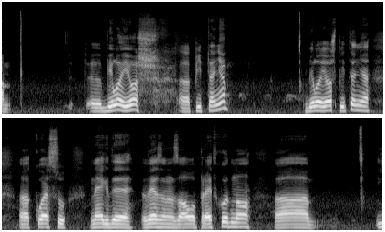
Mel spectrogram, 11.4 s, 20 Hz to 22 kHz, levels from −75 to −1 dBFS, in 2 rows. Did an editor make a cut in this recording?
no; 0 cuts

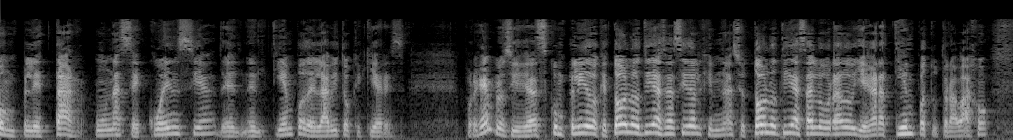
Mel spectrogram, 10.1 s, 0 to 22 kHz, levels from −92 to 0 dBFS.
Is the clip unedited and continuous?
yes; 0 cuts

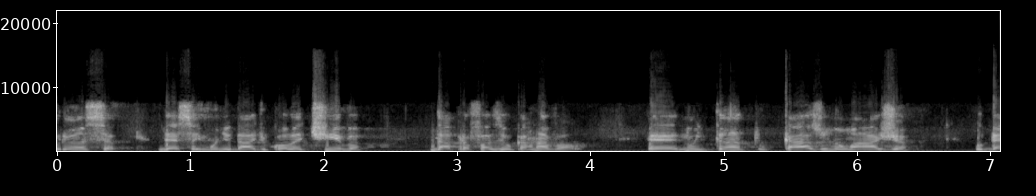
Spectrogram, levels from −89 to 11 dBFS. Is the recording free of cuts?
yes; 0 cuts

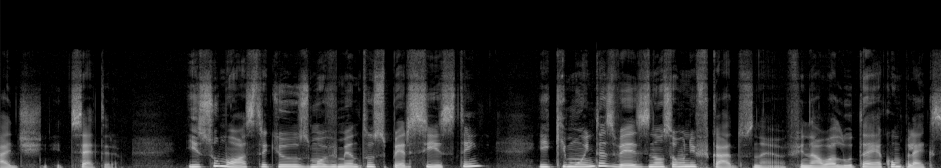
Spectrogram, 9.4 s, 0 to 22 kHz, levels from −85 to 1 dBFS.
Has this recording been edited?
no; 0 cuts

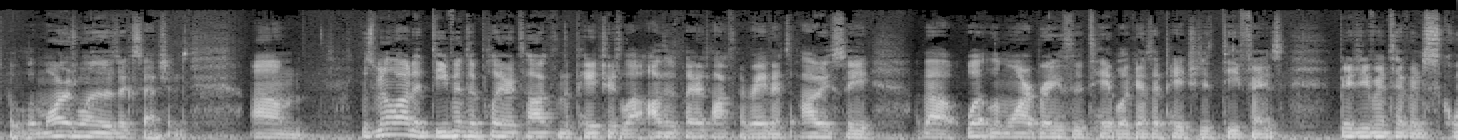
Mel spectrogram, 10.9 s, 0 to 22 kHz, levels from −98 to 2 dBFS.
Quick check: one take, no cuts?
yes; 0 cuts

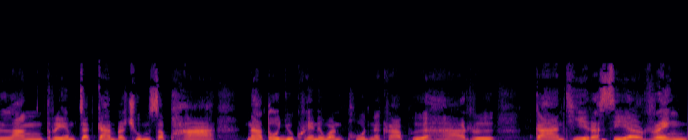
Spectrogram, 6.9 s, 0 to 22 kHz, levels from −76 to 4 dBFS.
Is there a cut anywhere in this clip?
no; 0 cuts

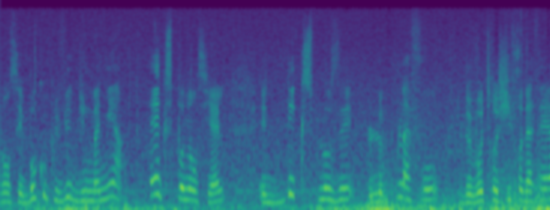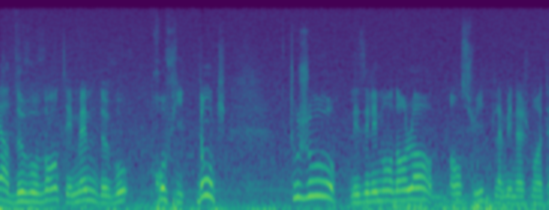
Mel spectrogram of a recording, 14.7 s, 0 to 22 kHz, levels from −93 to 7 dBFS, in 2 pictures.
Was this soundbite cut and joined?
yes; 1 cut; at 13.3 s

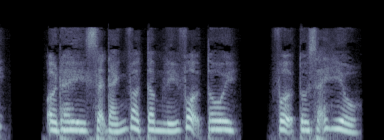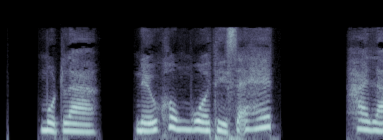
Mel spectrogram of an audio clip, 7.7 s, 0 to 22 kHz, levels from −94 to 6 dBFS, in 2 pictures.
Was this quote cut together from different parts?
no; 0 cuts

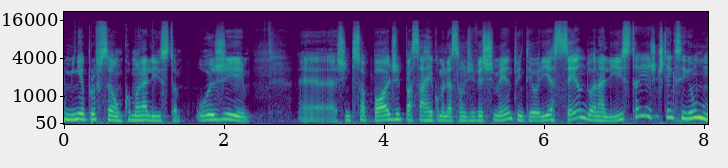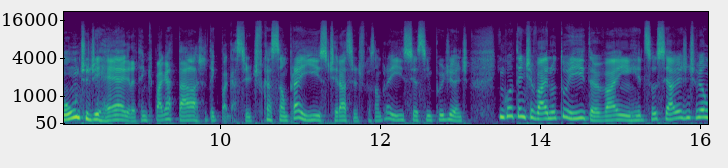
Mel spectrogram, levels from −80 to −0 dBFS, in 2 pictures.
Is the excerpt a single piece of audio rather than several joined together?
yes; 0 cuts

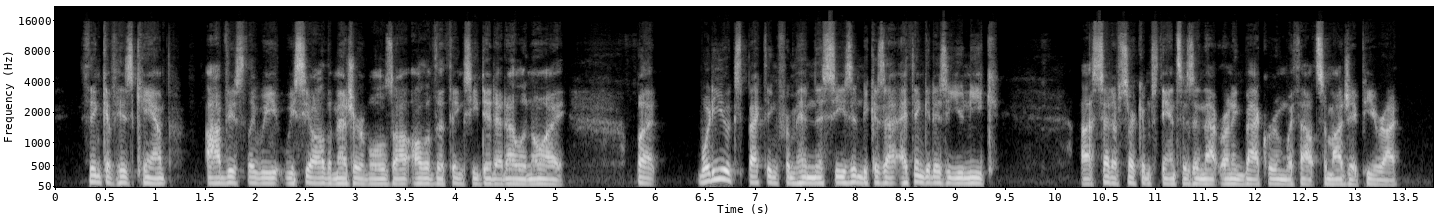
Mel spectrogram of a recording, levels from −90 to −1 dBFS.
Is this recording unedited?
yes; 0 cuts

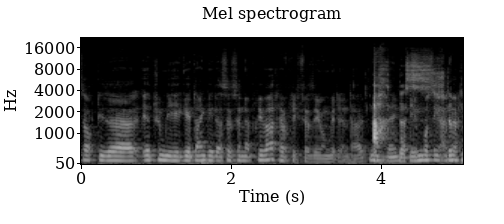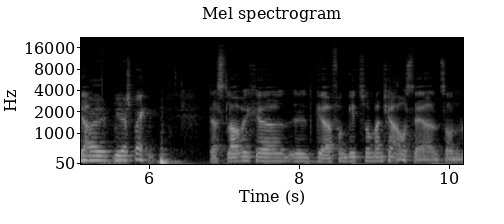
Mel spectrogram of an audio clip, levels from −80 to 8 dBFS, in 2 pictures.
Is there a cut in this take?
no; 0 cuts

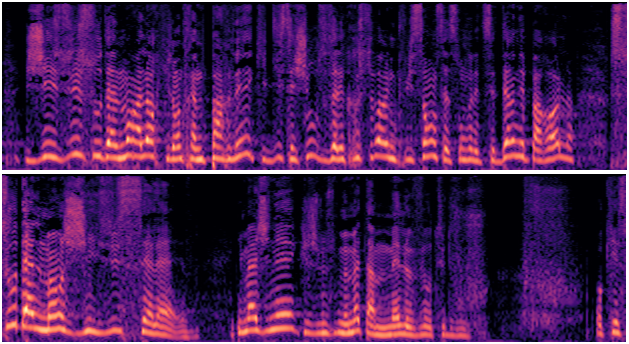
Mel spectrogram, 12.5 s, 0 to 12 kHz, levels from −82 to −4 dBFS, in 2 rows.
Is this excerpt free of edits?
yes; 0 cuts

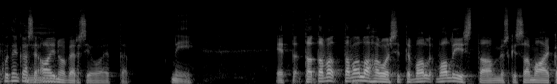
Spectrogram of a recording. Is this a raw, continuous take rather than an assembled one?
yes; 0 cuts

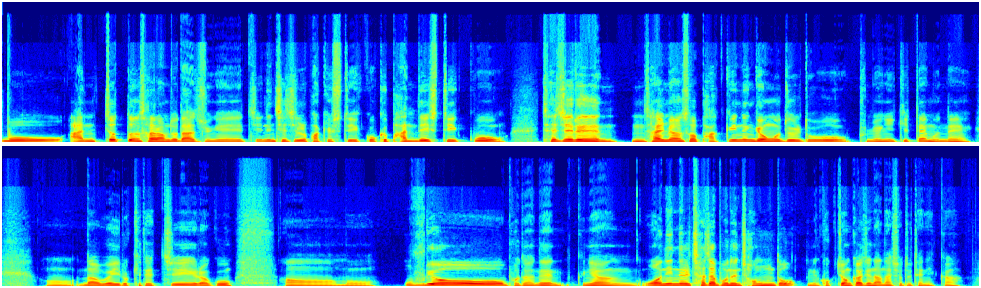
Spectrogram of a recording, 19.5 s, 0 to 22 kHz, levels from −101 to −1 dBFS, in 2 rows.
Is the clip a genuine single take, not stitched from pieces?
yes; 0 cuts

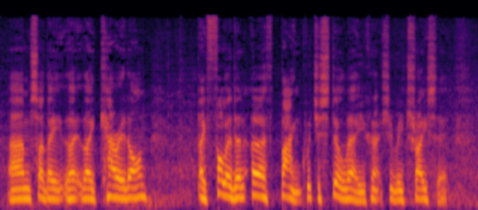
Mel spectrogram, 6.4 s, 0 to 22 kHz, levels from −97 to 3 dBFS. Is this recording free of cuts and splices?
no; 1 cut; at 2.5 s

